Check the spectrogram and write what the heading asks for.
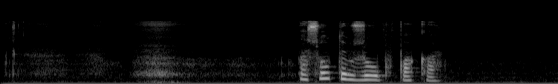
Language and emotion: Russian, neutral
